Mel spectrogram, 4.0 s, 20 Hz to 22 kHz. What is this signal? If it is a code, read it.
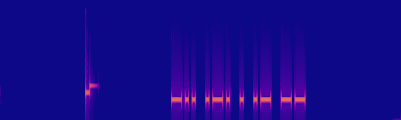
Morse code, heard as a keyed tone, about 36 wpm, 700 Hz. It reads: DREAM
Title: Sentences from Top 1500 Words - New Word Drill - 35wpm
